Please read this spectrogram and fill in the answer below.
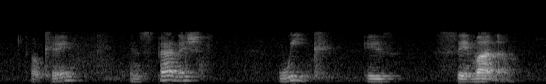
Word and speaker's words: semana: In Spanish, week is semana. Se-ma-na. 3 syllables. And the accent goes in the second syllable.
